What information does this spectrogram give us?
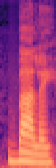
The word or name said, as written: vale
